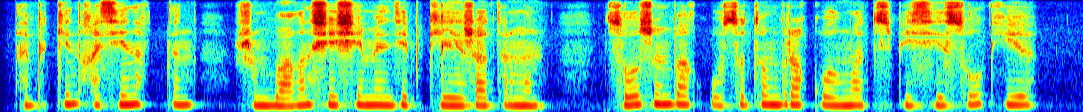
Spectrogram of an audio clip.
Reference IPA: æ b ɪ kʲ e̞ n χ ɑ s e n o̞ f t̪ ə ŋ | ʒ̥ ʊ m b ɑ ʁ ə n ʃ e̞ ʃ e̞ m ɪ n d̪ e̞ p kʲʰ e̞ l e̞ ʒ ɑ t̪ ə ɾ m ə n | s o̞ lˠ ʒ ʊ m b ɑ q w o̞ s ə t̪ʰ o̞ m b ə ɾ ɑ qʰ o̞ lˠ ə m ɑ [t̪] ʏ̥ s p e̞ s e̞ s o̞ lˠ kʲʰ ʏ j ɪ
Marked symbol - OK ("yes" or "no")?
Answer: no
